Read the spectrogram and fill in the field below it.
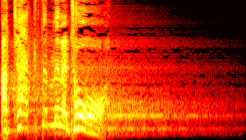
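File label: Attack, male; smite; loki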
